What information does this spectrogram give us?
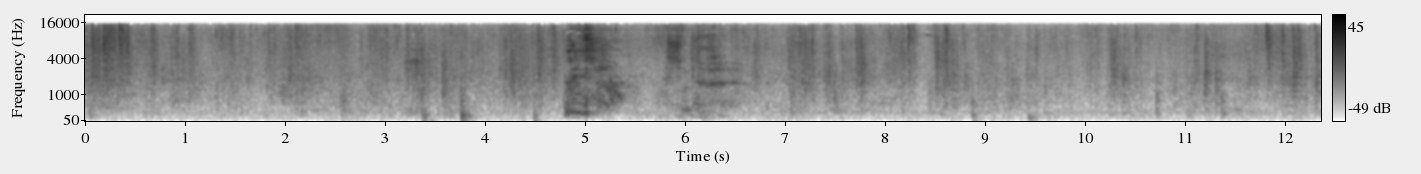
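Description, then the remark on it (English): A single sharp sneeze bursts out partway through, loud, over a noisy background with scattered rustles and faint chatter. “Bless you.”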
